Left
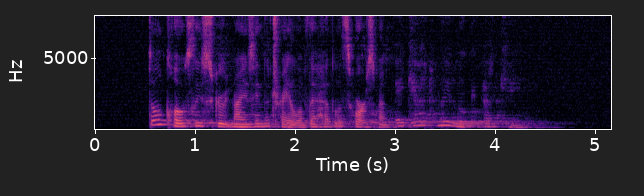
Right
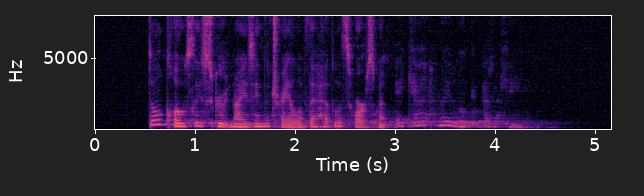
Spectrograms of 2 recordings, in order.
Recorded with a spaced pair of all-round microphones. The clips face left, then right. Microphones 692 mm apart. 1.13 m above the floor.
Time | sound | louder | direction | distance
0.5 | a woman speaking | right 4 dB | 60° right (ahead or behind) | 1.1 m
3.0 | a woman speaking | right 1 dB | 40° right (ahead or behind) | 5 m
